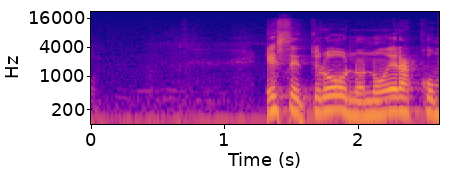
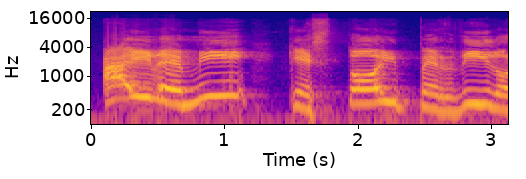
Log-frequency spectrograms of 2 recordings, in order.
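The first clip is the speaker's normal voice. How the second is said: high, loud, slow wail of a guilty man; guilty man's cry; 11 semitones higher, 13 dB louder, slower than usual. Retold or imitated. Preacher voicing a guilty man's lament, high and loud. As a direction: wail it like a sinner undone. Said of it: "la respuesta de un hombre pecador".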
